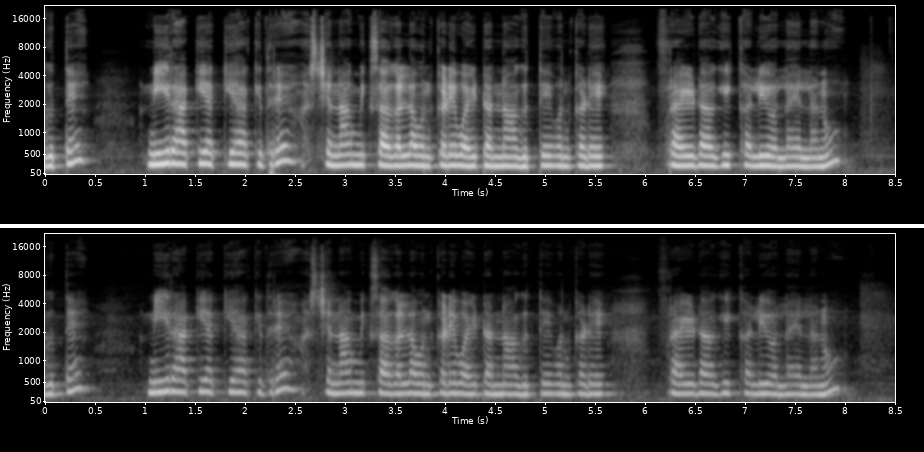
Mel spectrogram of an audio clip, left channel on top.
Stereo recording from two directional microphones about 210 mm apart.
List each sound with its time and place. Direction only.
0.0 s a woman's voice: 35° left (ahead or behind)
